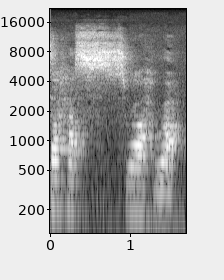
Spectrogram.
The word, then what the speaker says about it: Sahasrara: So I'll try and pronounce it in Sanskrit. It's Sahasrara.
